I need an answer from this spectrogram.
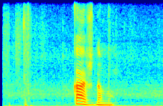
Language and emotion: Russian, neutral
